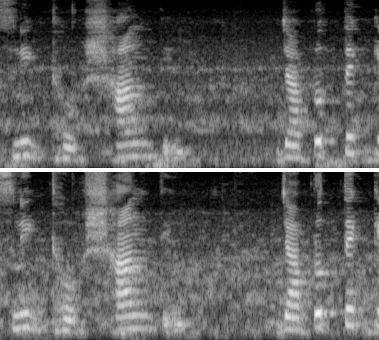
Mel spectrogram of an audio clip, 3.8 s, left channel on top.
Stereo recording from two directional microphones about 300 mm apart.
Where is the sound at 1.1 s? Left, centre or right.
Centre.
